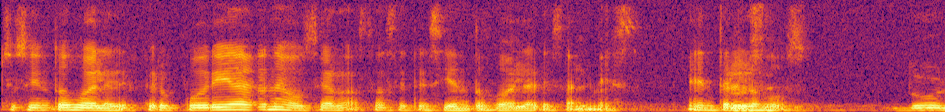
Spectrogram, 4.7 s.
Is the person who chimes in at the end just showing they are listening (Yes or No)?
No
